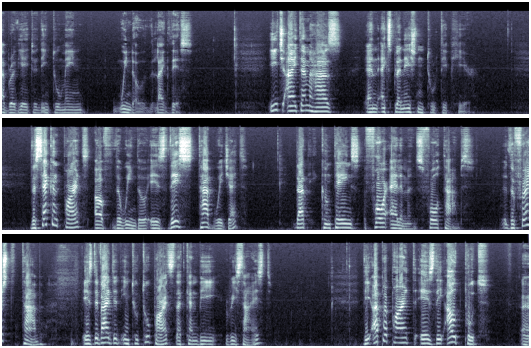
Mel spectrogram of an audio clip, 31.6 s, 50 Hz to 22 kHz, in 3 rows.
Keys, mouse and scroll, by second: 24.7-28.0 drag.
